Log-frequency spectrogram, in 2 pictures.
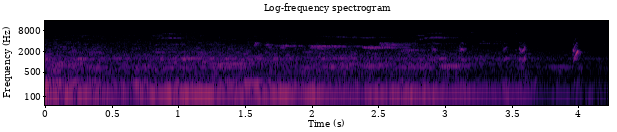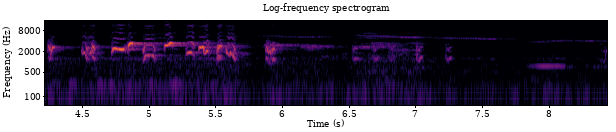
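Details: Red-whiskered bulbul delivering a quick 'poen dok' song run: after a low hum fades, a loud tumbling burst of warbled, whistled notes, then scattered softer chirps.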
